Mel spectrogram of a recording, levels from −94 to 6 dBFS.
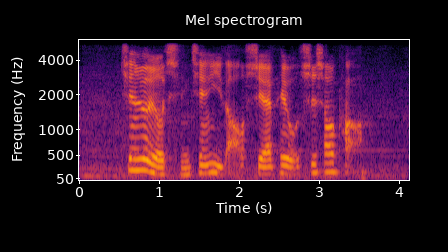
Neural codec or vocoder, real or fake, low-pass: codec, 44.1 kHz, 7.8 kbps, Pupu-Codec; fake; 5.4 kHz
